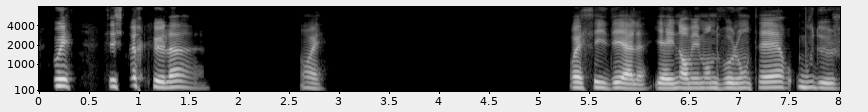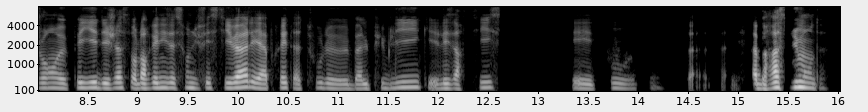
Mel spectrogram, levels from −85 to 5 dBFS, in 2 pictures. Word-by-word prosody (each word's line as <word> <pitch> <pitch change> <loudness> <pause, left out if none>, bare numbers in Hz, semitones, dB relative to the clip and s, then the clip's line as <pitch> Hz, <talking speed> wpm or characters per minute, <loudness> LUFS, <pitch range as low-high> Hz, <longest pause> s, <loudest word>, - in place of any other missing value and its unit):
Oui, 245 -1 +9 0.3
c'est 230 - +2
sûr 255 +4 -2
que 220 - +2
là, 195 0 +4 0.9
heu, - - -19
ouais. 165 -3 -4 2.5
Ouais, 185 -1 +7
c'est 195 - -1
idéal. 165 -4 +4
Il 175 - -1
y - - +8
a 165 - +8
énormément 170 +1 +2
de 175 - -1
volontaires 180 +3 +2
ou 195 -2 -1
de 180 -3 0
gens, 175 +1 -9
heu, 165 - -6
payé 180 +3 -5
déjà 170 +1 -4
sur 175 -2 -8
l'organisation 175 +2 -5
du 175 - -8
festival 175 +4 -1
et 175 - -1
après, 180 +3 -6
tu - - -15
as - - -11
tout 180 - -19
le, 155 -3 -10
heu, - - -10
bah, 150 +1 -11
le 155 - -9
public 180 +7 -11
et - - -13
les 160 0 -8
artistes 185 +5 -13 0.7
et 150 -2 -11 0.2
tout. 160 -3 -16 0.5
Ça - - -18 0.3
ça - - -31 0.3
ça 160 - 0
brasse 175 +5 +1
du 195 +2 -1
monde. 170 -4 -1
175 Hz, 175 wpm, -20 LUFS, 165-185 Hz, 2.5 s, Oui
